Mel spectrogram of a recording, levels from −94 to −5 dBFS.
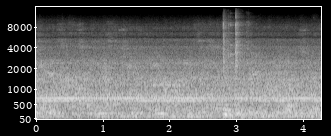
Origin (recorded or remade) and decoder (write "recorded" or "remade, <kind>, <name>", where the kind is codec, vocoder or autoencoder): recorded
